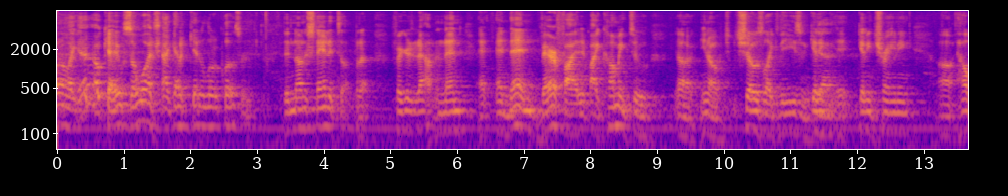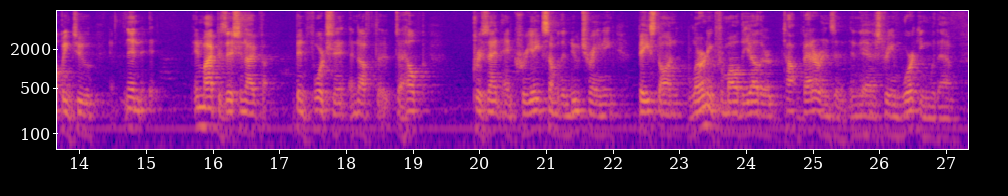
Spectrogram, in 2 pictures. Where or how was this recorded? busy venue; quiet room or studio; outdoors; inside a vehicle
busy venue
